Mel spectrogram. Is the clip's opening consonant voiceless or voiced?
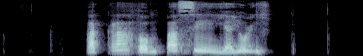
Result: voiceless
